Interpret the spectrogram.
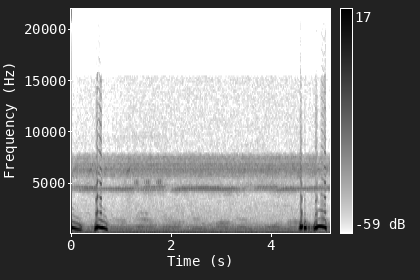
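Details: Spotted dove calling in a recording meant to train birds and entice wild ones to answer. Two short descending coos open, then after a pause a stuttering triple note leads into a drawn-out, falling coo. Faint insect drone continues.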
